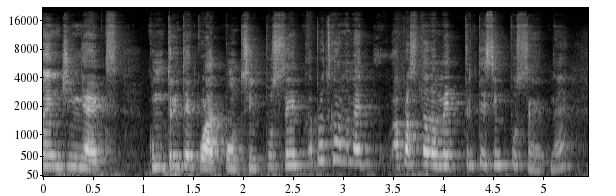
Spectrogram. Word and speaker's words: Nginx: Então, os servidores web mais populares que a gente tem hoje em dia é o Nginx, se escreve N-G-I-N-X, mas se pronuncia Nginx.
